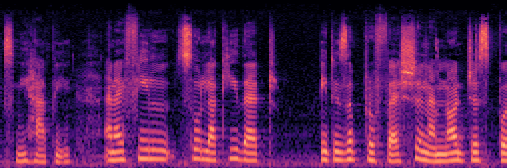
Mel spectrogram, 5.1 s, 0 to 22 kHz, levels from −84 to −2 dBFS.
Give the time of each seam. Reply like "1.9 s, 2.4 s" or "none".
none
